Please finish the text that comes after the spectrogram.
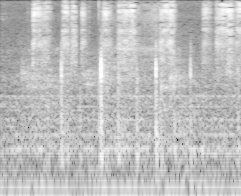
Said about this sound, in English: I'm gonna write that source label printing.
